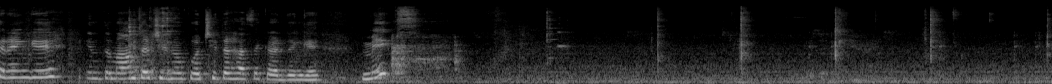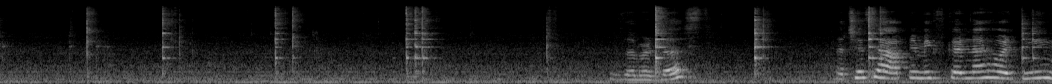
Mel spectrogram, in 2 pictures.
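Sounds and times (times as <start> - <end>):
spoons stirring food in bowl: 9.2 - 15.3, 20.6 - 21.0
spoons clicking against bowl: 14.6 - 15.0, 19.2 - 19.5, 20.7 - 21.0.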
